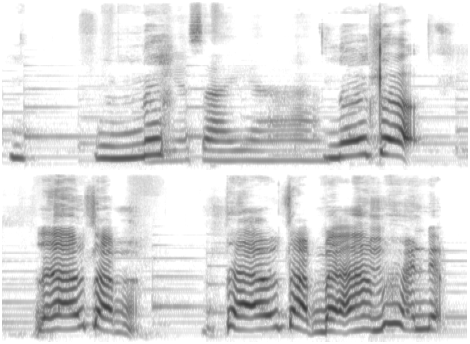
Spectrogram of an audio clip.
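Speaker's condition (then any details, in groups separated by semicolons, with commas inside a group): Cerebral palsy; from birth, premature, physical limitations; communicates smoothly in conversation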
